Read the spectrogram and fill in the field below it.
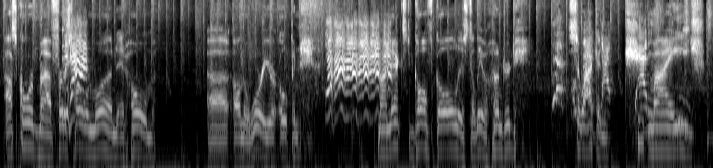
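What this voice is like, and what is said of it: Imitates another person's voice. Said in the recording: “You just nailed that. That was so good. ... That's the same impersonation I use for Harry. That's one voice, two impersonations.”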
